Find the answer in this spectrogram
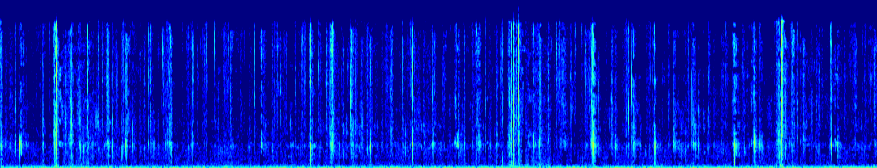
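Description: Prairie dog eating an apple slice held in its paws: faint, irregular crunching clicks of biting and chewing, a few of them louder, over a steady low hum.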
